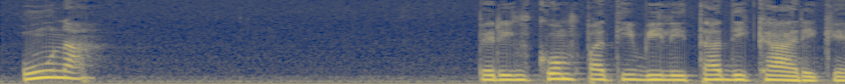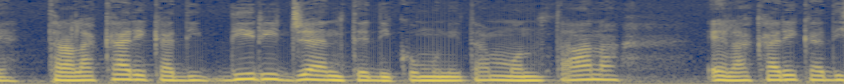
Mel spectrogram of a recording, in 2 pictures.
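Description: With a warm, medium-pitched voice, a female radio host gives a satirical monologue that is theatrical in style, repeating herself and choosing ironic, deliberate phrasing.

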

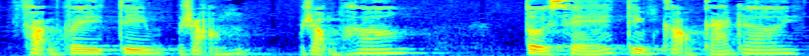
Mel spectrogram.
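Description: A woman's voice: medium pitch, fairly even intonation, a little slow, a little mellow, slightly rough. A woman reading the part of a stubborn teenage boy who talks in blunt, clipped lines and gets flustered when pressed. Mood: earnest. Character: stubborn teenage boy, gruff but tender.

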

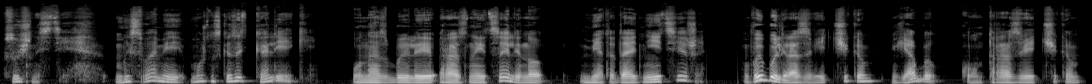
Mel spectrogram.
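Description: A man's voice: low voice, expressive, normal speed, no echo. A silky, falsely friendly colonel interrogator, voiced by a man reading the book. His tone is raised and lilting, sweetened with fawning courtesy. The recording is dry and close. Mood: falsely cordial. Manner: smooth, falsely cordial, fawning. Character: sly, ingratiating middle-aged male Soviet colonel interrogator. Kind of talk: audiobook reading.

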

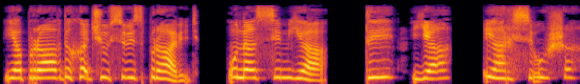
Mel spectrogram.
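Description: Audiobook: woman voicing a manipulative, melodramatic seductress, high, coy and whiny, dry close sound. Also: fairly even intonation, slow, no room sound. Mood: pleading. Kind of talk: audiobook reading.

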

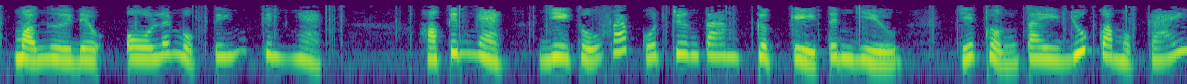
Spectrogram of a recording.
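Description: A woman reads a novel aloud in steady scripted narration. Her voice sits a little high and sounds husky. The recording is dull and lo-fi. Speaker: audiobook narrator. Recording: dull lo-fi audio.

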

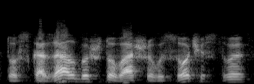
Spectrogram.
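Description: A man's voice: on the low side, lively intonation, normal speed, husky, dull audio. A man reading an audiobook voices a respectful, restrained young count who is secretly in love.

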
